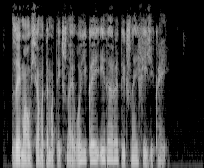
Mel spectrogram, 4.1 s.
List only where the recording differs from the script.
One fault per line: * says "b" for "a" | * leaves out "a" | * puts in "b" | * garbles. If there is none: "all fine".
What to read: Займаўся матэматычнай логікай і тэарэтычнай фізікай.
all fine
